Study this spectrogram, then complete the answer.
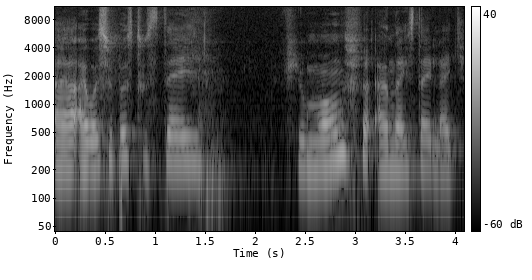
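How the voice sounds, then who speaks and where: With a French accent, a woman speaks at a medium pitch in a dark, mellow tone and fairly even intonation. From France. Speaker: recruiter. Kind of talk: presentation talk.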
